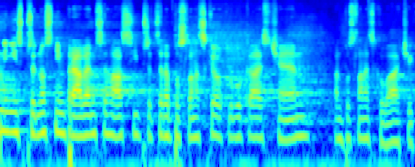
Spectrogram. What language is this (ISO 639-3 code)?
ces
